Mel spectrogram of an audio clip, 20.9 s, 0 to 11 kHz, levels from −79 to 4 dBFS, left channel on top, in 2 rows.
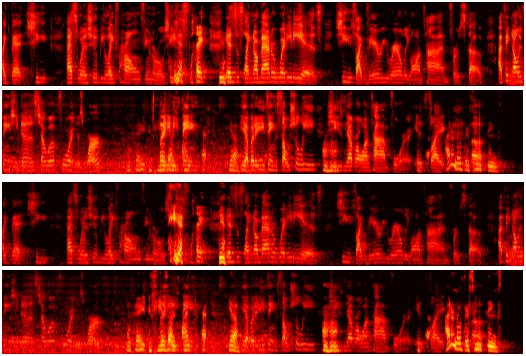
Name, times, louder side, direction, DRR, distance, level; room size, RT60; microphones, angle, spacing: voice 1, 0.0-12.4 13.6-14.4 15.2-16.7 17.0-19.3 19.8-20.1, left 7 dB, 85° left, 0.6 m, -34 dB
voice 2, 3.3-3.6 4.3-4.5 12.9-14.5 15.0-15.2 16.8-17.2 18.9-19.0 19.3-20.4, right 7 dB, 75° right, 0.4 m, -28 dB
sound 1, 10.1-15.7, right 1 dB, 10° left, 5.3 m, -45 dB
16.5 x 6.3 x 7.0 m
head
